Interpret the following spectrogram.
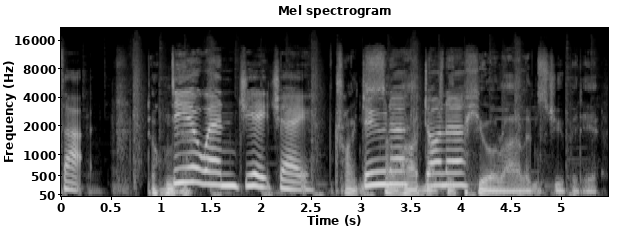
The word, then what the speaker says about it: Donga: Paul Donga, how do you pronounce that? Dongha.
